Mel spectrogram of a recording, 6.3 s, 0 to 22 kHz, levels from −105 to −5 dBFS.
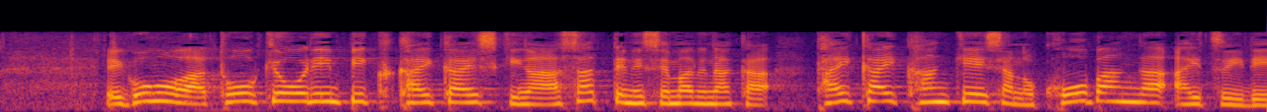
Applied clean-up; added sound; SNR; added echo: none; none; none; none.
